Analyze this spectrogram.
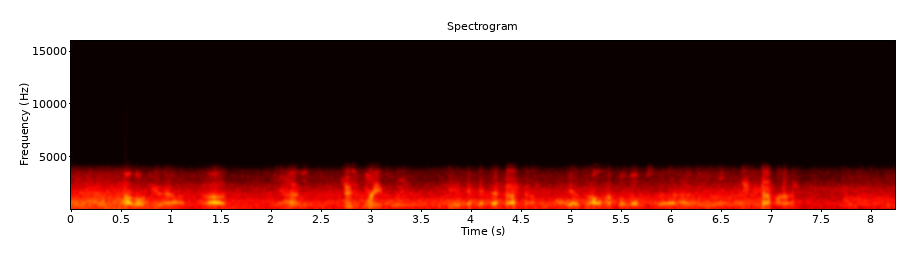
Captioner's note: laughing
